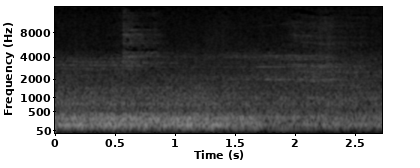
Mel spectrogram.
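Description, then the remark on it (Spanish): A steady, continuous road rumble from inside a moving vehicle, heavy in the low end with a constant hiss over it, and no voices present. “Cabe acotar y me disculpan si el ruido se, se escucha un poco de los vehículos, pero voy grabando desde mi desde mi vehículo, porque quería compartir esta experiencia.”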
